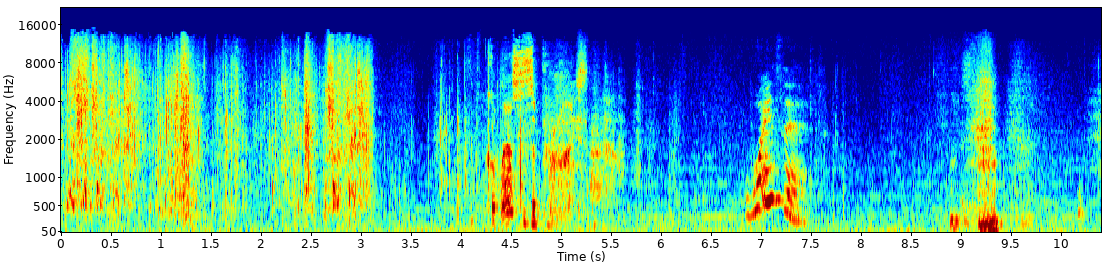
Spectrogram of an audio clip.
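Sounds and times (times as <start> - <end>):
wrapping paper on a gift ripping and crinkling as it is torn open: 0.0 - 4.4
speech: 4.4 - 5.6, 6.9 - 7.5.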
